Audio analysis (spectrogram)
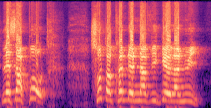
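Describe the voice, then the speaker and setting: Guy preaching a sermon in church, really high voice, keeps repeating himself and shouting out. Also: measured pace. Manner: fervent, shouting and crying out in bursts, repeating phrases. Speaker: apostle preaching.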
